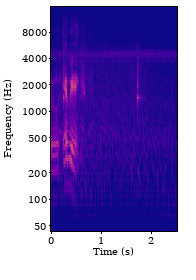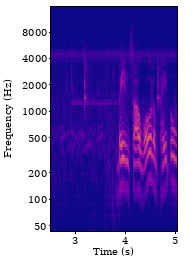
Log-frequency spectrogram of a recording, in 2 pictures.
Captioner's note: sound effects and clapsticks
